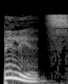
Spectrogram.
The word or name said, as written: billiards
